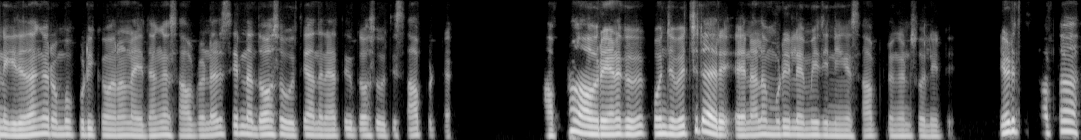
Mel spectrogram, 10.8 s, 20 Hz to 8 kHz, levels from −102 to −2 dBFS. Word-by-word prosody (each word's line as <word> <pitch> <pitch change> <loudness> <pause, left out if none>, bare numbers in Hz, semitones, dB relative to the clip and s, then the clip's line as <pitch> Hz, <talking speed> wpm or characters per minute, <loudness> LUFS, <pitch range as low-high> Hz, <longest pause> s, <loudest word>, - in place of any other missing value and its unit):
எனக்கு 130 -3 +2
இதுதாங்க 145 +6 +3
ரொம்ப 145 +1 -1
புடிக்கும் 135 -1 -3
அதனால 130 +1 -1
நான் 120 -1 0
இதாங்க 125 +3 -2
சாப்பிடுவேன்னாரு, 125 +4 -3
சரி 170 -1 -2
நான் 145 -1 -1
தோசை 150 0 +1
ஊத்தி, 130 +3 -6
அந்த 130 - -2
நேரத்துக்கு 125 +1 -4
தோசை 130 +1 -4
ஊத்தி 130 +3 -10
சாப்பிட்டேன். 130 0 -8 1.0
அப்புறம் 195 - +2
அவரு 150 -1 +6
எனக்கு 155 -1 +3 0.2
கொஞ்சம் 155 -2 +4
வச்சுட்டாரு. 170 -4 +4 0.2
என்னால 135 +3 0
முடில. 140 -1 0
மீதி 135 -1 0
நீங்க 120 -1 -2
சாப்ட்ருங்கன்னு 120 -1 -6
சொல்லிட்டு. 115 -1 -7 0.5
எடுத்து 205 0 +3 0.2
சாப்ட்டா, 180 +5 -1
135 Hz, 165 wpm, -22 LUFS, 125-150 Hz, 1.0 s, அவரு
